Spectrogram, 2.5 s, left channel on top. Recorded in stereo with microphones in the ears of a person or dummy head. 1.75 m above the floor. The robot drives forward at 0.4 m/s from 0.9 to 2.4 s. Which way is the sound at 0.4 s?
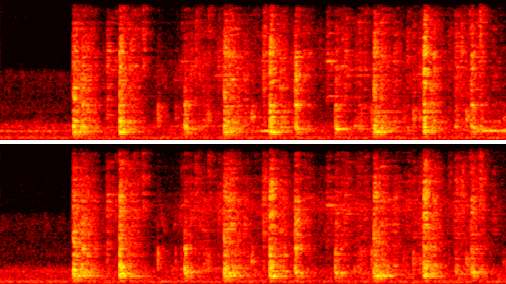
10° right (ahead or behind).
